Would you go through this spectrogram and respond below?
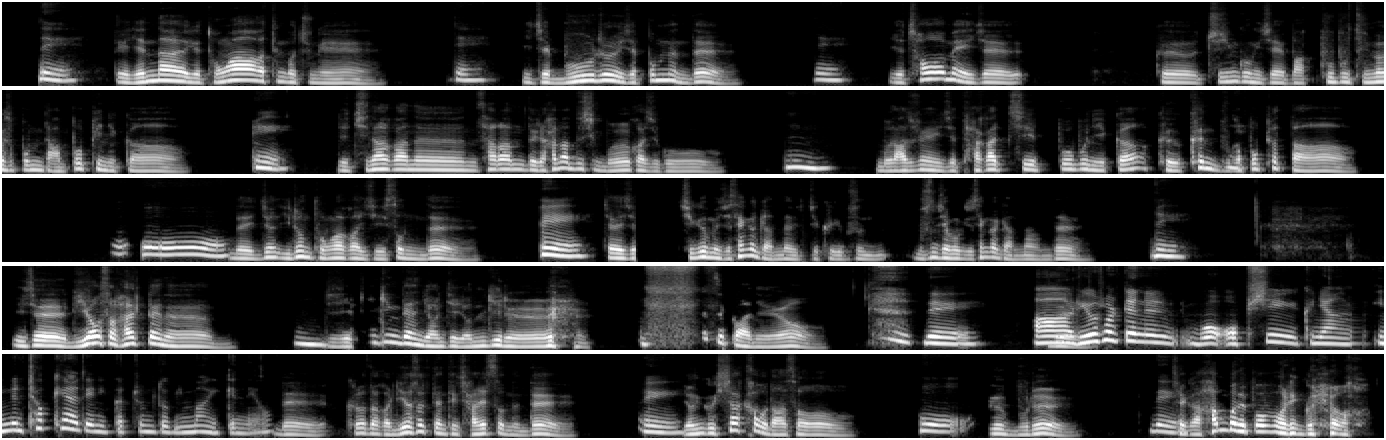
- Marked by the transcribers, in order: tapping; laugh; other background noise; laughing while speaking: "거예요"
- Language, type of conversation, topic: Korean, unstructured, 학교에서 가장 행복했던 기억은 무엇인가요?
